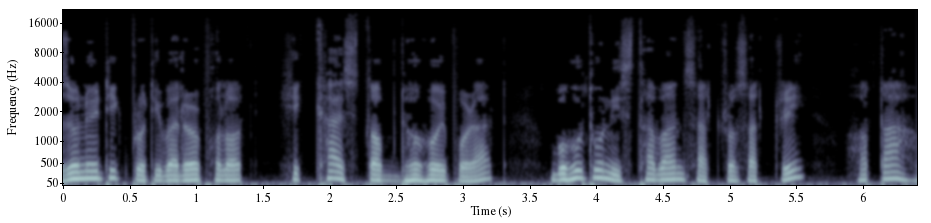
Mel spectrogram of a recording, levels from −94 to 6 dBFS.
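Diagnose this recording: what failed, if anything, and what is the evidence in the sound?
Listening closely to the speech, nothing stood out as a failure at any stage of the chain.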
